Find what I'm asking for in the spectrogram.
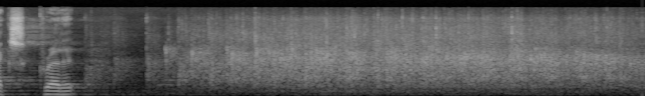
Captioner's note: applause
